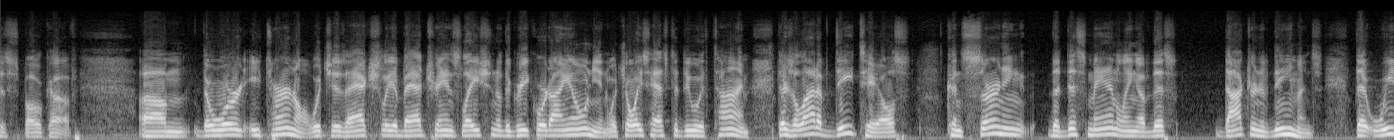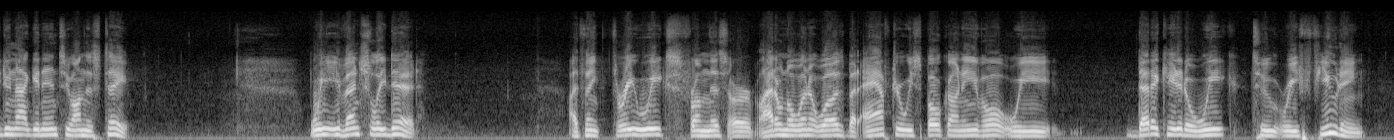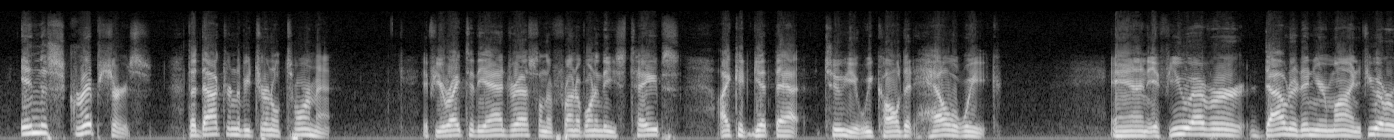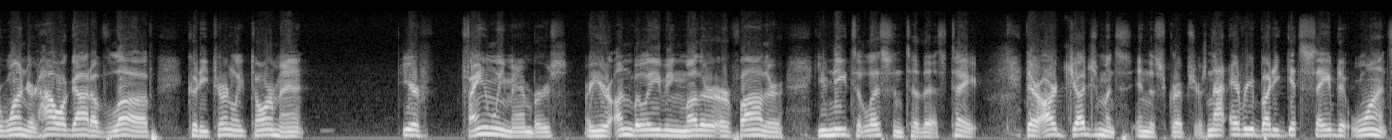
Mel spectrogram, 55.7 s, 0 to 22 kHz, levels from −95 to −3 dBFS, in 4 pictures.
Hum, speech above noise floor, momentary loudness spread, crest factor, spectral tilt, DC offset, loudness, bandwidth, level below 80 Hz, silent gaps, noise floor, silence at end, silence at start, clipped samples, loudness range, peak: none; 31 dB; 8 LU; 10 dB; -7.5 dB/octave; under 0.1%; -19 LUFS; 11.5 kHz; -40 dBFS; none; -49 dBFS; 0.05 s; 0 s; under 0.1%; 3 LU; -8 dBFS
